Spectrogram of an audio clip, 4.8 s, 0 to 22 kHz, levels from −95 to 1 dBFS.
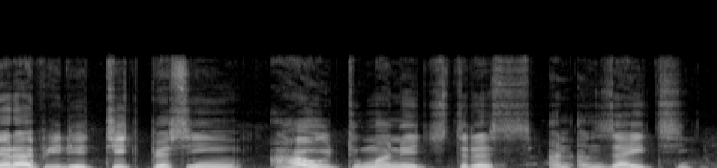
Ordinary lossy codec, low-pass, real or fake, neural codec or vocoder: none; 14.4 kHz; real; none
